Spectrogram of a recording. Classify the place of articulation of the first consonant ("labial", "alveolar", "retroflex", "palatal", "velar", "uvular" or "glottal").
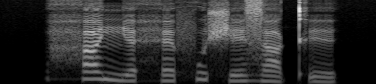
glottal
